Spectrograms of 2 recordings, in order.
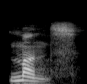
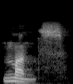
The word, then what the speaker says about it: months: And your last word is the word months. So, when we pronounce this word, the th does not matter. Okay. The way that we say it is like so. Months.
